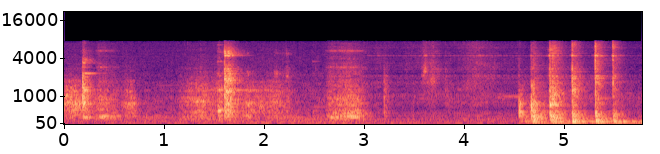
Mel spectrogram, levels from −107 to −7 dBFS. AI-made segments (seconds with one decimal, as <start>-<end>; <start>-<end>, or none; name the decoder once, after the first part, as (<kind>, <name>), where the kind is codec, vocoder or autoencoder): 3.0-5.8 (codec, SNAC)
